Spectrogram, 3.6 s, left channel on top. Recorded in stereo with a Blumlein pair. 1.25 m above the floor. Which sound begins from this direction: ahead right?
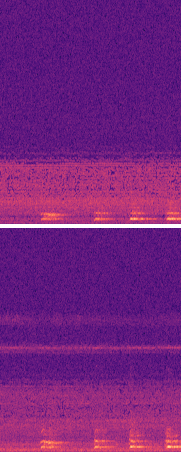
A dog barking, at 0.8 s.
